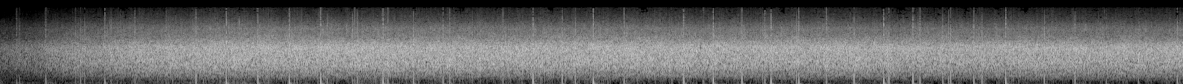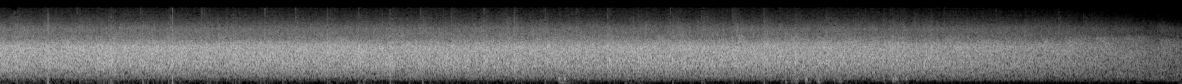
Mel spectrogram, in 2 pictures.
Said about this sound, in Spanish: Impresionante la acogida. Eh, escuchamos esos aplausos eh, que saltan aquí rotundamente en, esta basílica, mientras él ya ha vuelto a pasar por el centro de la basílica y está e sus primeras palabras.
